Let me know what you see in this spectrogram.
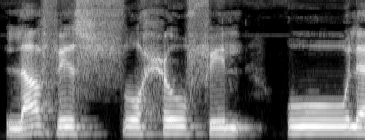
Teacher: حرکات لمحہ کر کے پڑھنا ہے، هذا لفی، صاد مشدد ہے، فا کو صاد کے ساتھ ملا کے پڑھنا ہے، اور صاد کو موٹا بھی پڑھنا ہے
